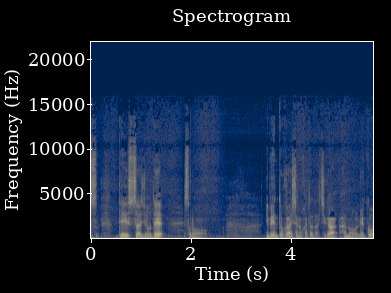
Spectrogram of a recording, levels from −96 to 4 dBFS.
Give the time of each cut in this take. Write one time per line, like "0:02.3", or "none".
0:01.9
